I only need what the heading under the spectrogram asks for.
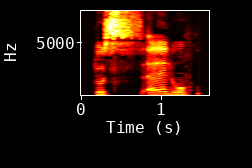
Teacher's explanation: نتم ضمة التاء بعدها حرف السين نعطيه الهمسة والرخاء والاستفال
